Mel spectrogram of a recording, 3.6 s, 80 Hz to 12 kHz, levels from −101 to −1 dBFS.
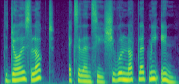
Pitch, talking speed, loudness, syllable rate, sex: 195 Hz, 185 wpm, -16 LUFS, 4.9 syllables/s, female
